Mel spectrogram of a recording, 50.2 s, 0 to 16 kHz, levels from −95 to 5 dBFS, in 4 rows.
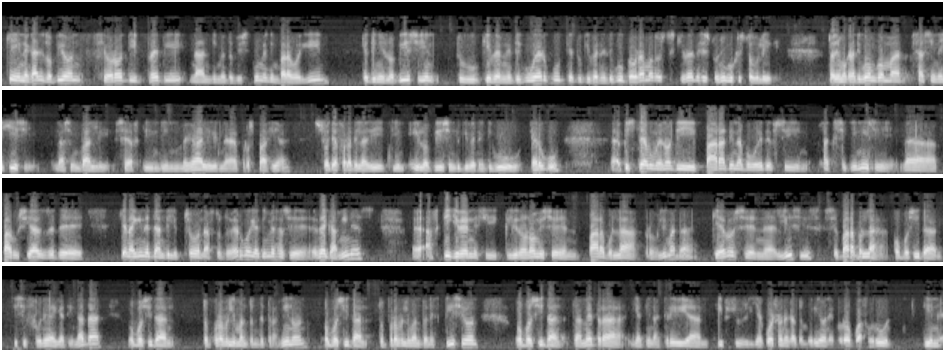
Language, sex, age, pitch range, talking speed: Greek, male, 50-69, 105-135 Hz, 140 wpm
